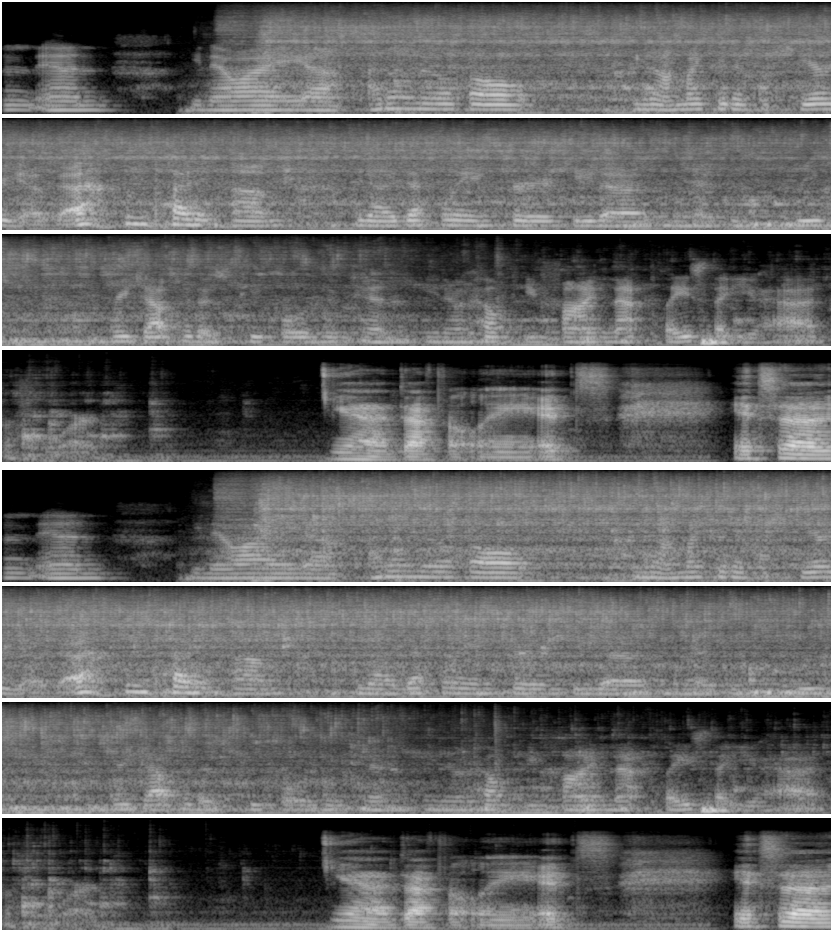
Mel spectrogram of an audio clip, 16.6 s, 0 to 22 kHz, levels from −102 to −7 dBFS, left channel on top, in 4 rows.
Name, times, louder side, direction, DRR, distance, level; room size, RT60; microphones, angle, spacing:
voice 1, 0.0-2.6 3.1-12.9, left 3 dB, 70° left, 5 dB, 1.6 m, -37 dB
Water tap faucet / Sink (filling or washing), 0.9-13.8 14.0-14.7 15.0-15.3, right 3 dB, 45° right, 3.8 m, -37 dB
voice 2, 14.1-16.5, equal, 45° left, 2 dB, 1.9 m, -32 dB
8.4 x 4.3 x 3.1 m, 0.26 s
head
